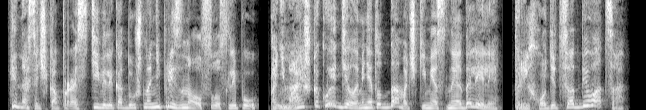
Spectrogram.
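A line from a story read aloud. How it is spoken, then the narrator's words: Menacing bark. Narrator (Russian): Ведьма, не убирая грозного выражения лица, рявкнула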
